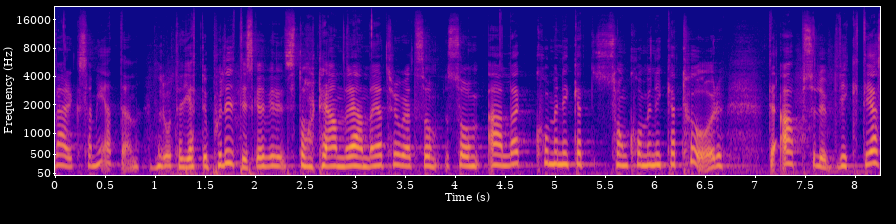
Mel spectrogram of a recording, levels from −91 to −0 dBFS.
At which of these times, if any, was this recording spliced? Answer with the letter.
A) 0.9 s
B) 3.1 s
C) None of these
A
